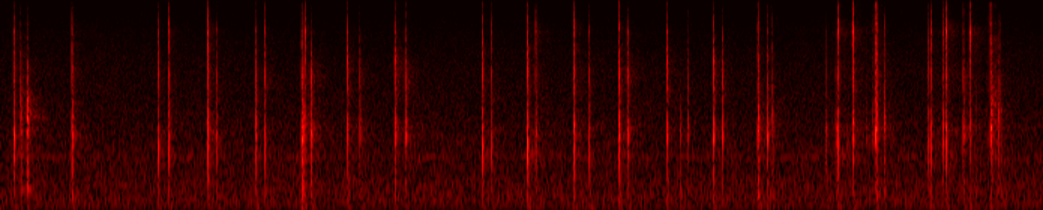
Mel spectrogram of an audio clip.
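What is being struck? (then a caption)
Cardboard box of markers tapped with fingernails. Long acrylic nails tap and scratch on an open cardboard box full of markers. It makes an irregular run of sharp, dry clicks, some in quick doubles, each bright and dying away at once with almost no low end. The clicks sit over a quiet, steady background hiss.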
